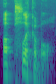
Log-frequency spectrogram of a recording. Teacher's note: you hear that in the third and the fourth syllable applicable if i say applicable you now hear the schwa in the first syllable as well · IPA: əˈplɪk ə- bəl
